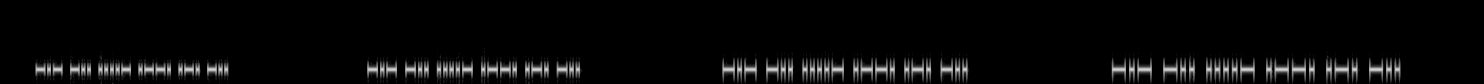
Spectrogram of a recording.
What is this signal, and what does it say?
Morse code, heard as a keyed tone, about 37 wpm, 700 Hz. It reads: KD4PRD KD4PRD KD4PRD KD4PRD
